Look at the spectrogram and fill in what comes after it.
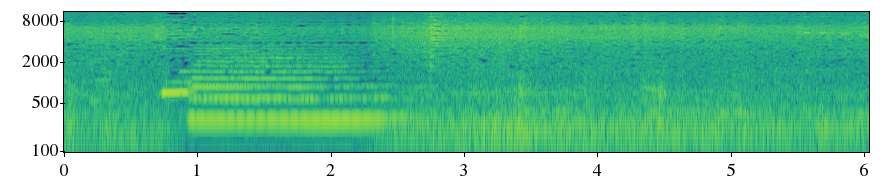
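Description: Suburban electric multiple-unit train sounding one horn blast about a second in, lasting about a second and a half, then its carriages rumbling past at close range.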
